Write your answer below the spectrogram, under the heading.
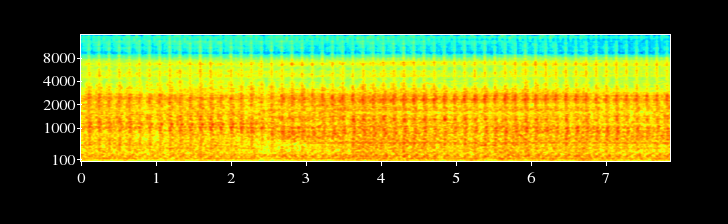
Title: Toyota Innova engine knocking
